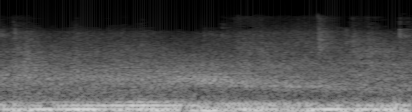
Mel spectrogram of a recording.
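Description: A vehicle engine running steadily with a low, even hum.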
